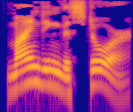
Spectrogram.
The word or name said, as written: minding the store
